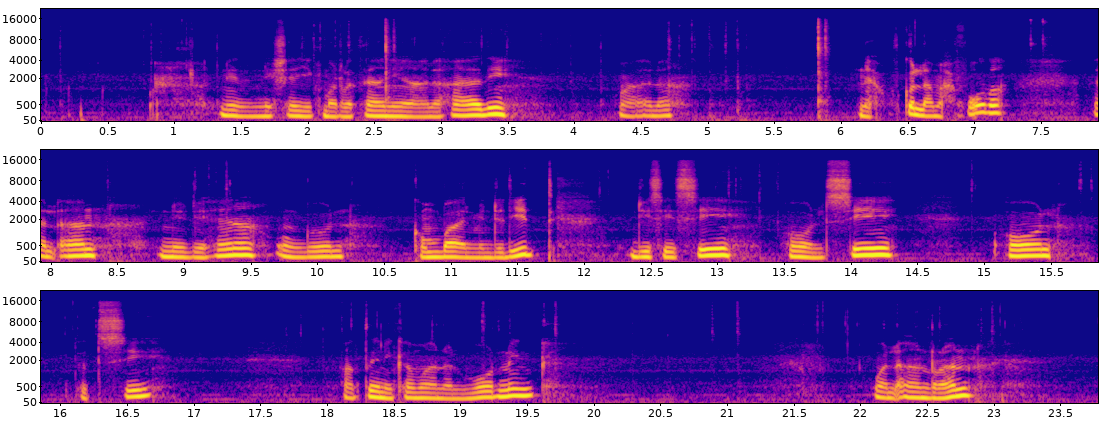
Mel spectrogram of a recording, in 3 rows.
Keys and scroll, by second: 0.7 ctrl+w, 0.8 ctrl+w, 1.9 Escape, 2.0-6.0 typing, 4.7 Escape, 5.8 Return, 8.4 q, 9.1 ctrl+l, 10.6 Up, 11.4 Down, 11.9-13.7 typing, 15.7-16.5 typing, 17.6-22.9 typing.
